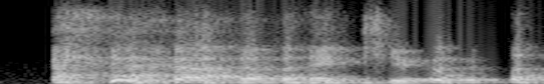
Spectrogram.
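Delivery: broken up with laughter. Answering a returned compliment: laughing while saying thanks. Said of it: "*LeDerick laughs and says*".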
